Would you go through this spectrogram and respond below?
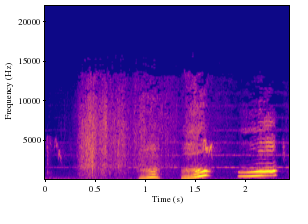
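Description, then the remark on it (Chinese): Calls from a group of weasels: three short, squeaky squeals with rising pitch follow a breathy rustling hiss, loud, each call sliding upward in quick succession. “这是什么声音？”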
